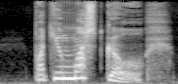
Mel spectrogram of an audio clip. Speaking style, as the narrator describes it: Bach cried

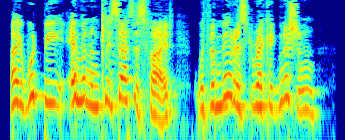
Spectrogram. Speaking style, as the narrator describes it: added, his voice was high and nervous

